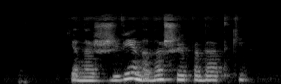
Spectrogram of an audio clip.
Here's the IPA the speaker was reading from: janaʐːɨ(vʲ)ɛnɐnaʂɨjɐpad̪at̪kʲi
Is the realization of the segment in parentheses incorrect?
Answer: no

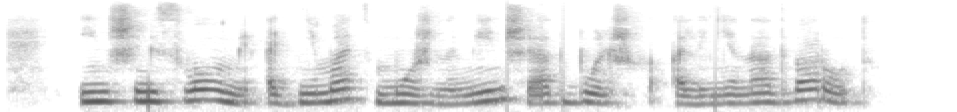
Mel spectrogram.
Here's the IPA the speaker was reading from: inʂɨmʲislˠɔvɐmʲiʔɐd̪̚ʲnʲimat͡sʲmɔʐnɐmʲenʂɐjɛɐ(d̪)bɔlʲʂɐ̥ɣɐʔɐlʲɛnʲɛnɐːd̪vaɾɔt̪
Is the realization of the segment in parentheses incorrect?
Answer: no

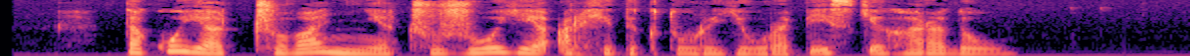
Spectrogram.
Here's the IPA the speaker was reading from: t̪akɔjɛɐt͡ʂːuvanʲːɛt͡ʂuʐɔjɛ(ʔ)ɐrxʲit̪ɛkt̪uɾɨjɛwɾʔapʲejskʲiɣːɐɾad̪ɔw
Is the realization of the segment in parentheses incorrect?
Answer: no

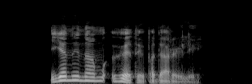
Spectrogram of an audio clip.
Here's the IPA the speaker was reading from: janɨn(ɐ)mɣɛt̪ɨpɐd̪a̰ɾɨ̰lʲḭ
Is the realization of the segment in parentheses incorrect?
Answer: yes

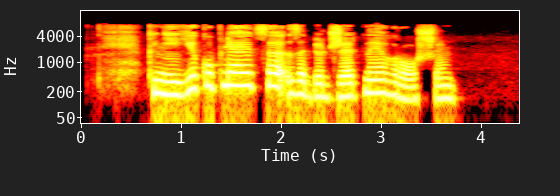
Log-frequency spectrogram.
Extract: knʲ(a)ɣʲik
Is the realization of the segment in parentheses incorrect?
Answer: yes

